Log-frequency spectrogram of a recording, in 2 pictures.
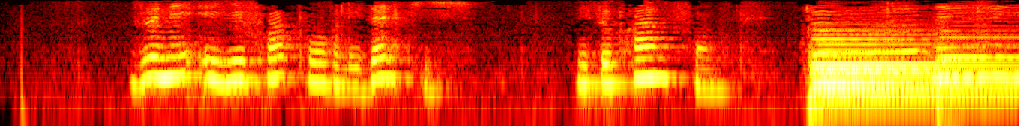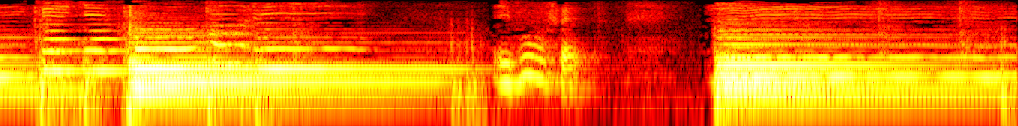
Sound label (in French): Alto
